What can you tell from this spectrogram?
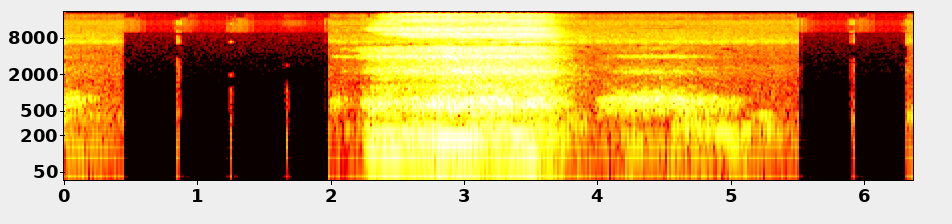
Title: Sleeping Girl Loudly Snore, Bruxism, Delirious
